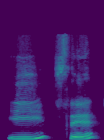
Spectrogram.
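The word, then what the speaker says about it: ich: তাহলে ইস, এখানে ই সে হা, ই সে হা, এইটা একসাথে থাকলে উচ্চারণ আমরা ইস। উচ্চারণে ভ্যারিয়েশন আছে অঞ্চল ভেদে। আপনারা অস্ট্রিয়া অথবা সুইজারল্যান্ডে গেলে এটাকে ইক বলে, জার্মানিরও বায়ার্ন অঞ্চলের দিকে বলে।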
